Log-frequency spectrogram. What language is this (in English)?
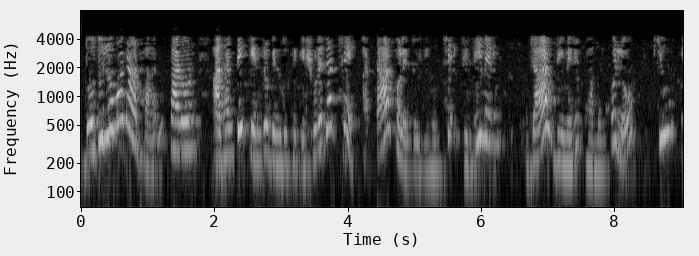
Bangla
